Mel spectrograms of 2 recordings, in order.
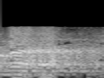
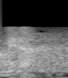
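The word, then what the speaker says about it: مائة: هذه الألف تكتب وما تلفظ، يعني تكتب هكذا ميم ألف بعدين همزة ها، لكن ما تقرأ ماء، تقرأ مئة، تقرأ مئة، تكتب الألف ولا تلفظ ولا تقرأ.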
